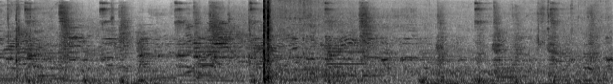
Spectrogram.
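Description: Background music with faint crowd voices, and one sharp clack of a skateboard hitting the ground about halfway through.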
